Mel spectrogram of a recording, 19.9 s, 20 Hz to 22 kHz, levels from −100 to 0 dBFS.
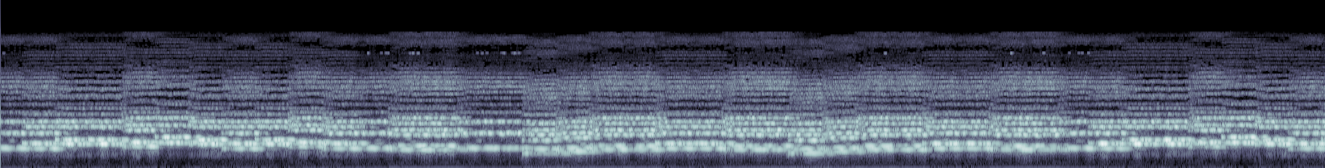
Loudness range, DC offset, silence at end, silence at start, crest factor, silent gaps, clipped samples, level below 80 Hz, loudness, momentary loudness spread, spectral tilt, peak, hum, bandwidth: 3 LU; under 0.1%; 0 s; 0 s; 16 dB; none; under 0.1%; -78 dBFS; -18 LUFS; 5 LU; -2 dB/octave; 0 dBFS; none; 10.5 kHz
